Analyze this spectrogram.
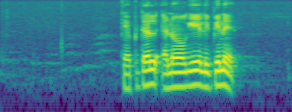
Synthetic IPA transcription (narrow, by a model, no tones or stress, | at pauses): kæpiʈɐlænoːɡelipine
